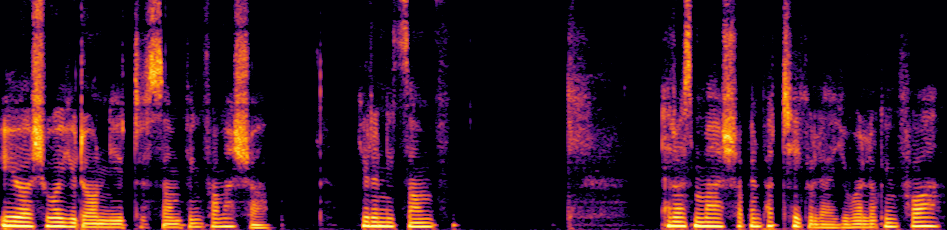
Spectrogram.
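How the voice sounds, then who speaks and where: A man acting as a gruff, sarcastic, reluctant apothecary shopkeeper in a fantasy ASMR roleplay, grumbling dryly straight at the listener. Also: medium pitch, measured pace, pauses often, no room sound, lightly acted. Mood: dry, grudging. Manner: grumbling, dry sarcasm, sighing, addresses listener directly.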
